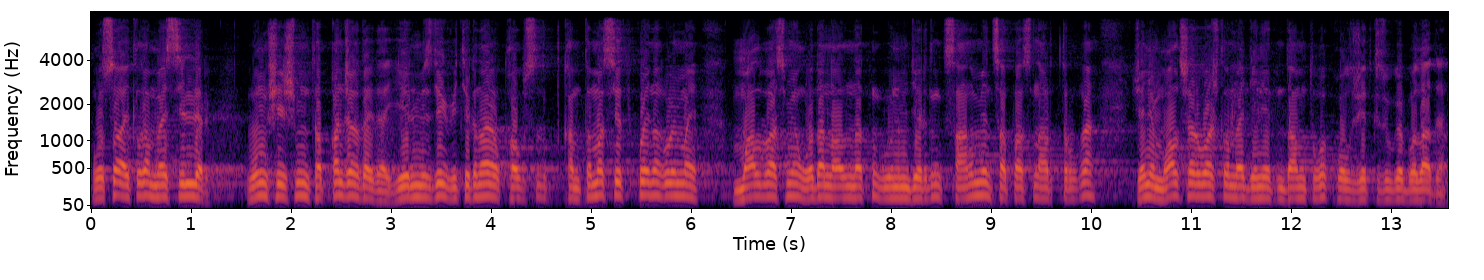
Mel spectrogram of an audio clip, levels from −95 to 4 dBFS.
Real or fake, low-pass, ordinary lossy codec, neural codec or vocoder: real; 7.2 kHz; none; none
